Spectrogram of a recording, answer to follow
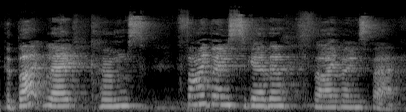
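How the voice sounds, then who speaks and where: A woman's voice: fairly high pitch, unhurried, fairly bright tone, recorded from a distance. A British woman Pilates instructor, congested from hay fever, counting reps and cueing movements while demonstrating. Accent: British English. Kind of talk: guided exercise class instruction. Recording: echoey room, voice from afar, faint hiss.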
